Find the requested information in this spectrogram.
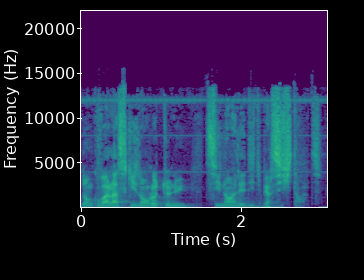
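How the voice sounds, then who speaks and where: Speaking in an Algerian accent, a man talks at a moderate pace and medium pitch on a very clean recording with a silent background. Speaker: physician speaking at medical congress. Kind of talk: conference talk. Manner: hesitant, repeats words.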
